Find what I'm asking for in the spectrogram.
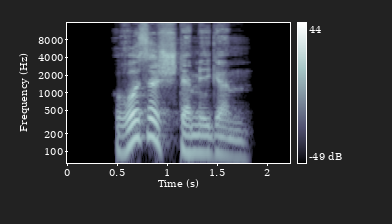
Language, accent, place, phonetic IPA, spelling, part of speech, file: German, Germany, Berlin, [ˈʁʊsɪʃˌʃtɛmɪɡəm], russischstämmigem, adjective, De-russischstämmigem.ogg
- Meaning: strong dative masculine/neuter singular of russischstämmig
